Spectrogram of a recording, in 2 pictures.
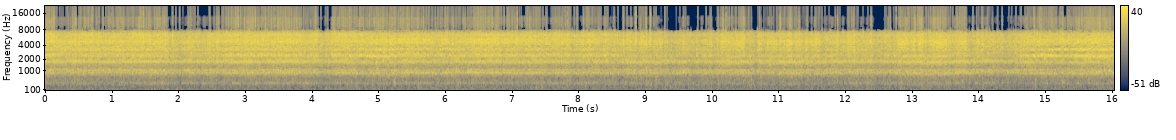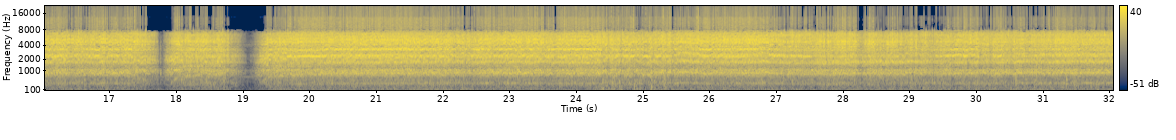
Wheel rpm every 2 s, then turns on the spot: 240, 230, 220, 230, 230, 220, 230, 220, 180, 110, 200, 210, 210, 220, 210, 230.
none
